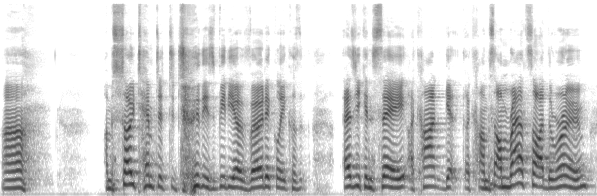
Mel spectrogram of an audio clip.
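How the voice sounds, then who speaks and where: An audio channel host, a man with a high, bright, forceful voice, speaks a little slowly in a casual, unscripted video walkthrough. He's hesitant and rambling, often correcting himself, and is indoors in a small home study.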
